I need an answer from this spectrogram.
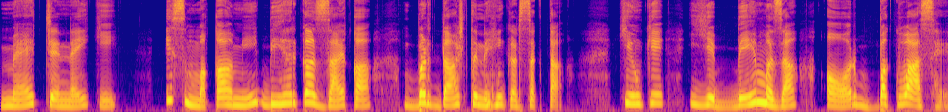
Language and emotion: Urdu, disgusted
